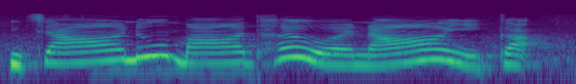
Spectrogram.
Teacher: জানু নুতে কিন্তু দীর্ঘ উকার আছে তো এটা কিন্তু দীর্ঘ করতে হবে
